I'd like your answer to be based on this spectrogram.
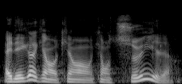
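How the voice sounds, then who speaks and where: Here a middle-aged man delivers a sermon as pastor in a Quebec French accent. He's brisk and lively with a mid-range voice, calling out to his congregation.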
